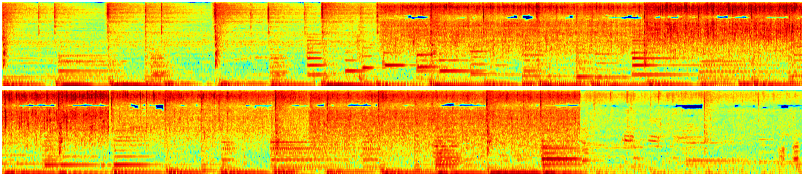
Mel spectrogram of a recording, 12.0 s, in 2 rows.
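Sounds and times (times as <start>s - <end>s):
background music with bass line: 0.0s - 10.5s
potatoes sizzling in hot oil: 2.4s - 12.0s.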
